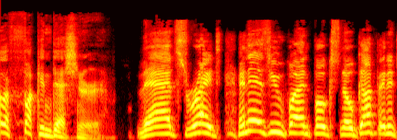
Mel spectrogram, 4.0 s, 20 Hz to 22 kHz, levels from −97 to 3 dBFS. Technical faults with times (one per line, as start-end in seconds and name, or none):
1.99-2.02 corrupt frame decoded
3.08-3.12 corrupt frame decoded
